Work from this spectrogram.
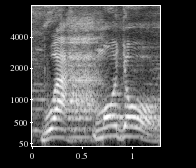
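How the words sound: The vowels are rounded 'o' sounds.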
